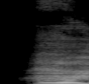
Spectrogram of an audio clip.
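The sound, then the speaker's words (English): A single deep breath is drawn in through the nose during a guided relaxation exercise, a soft airy rush that swells quickly and then holds steady for about a second, with no talk. “So let's inhale through our nose and we're going to hold it a few seconds. Then we're going to inhale. Here we go. In through the nose.”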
